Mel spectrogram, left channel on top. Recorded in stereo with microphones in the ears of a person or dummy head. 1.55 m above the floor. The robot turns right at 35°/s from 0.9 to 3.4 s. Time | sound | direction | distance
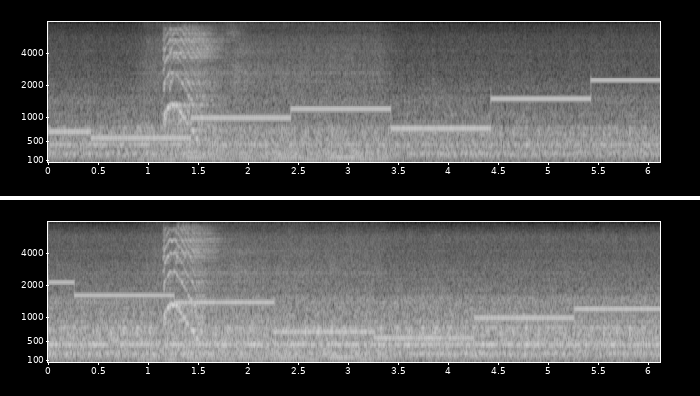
1.1 | a cupboard door | 5° right (ahead or behind) | 6.5 m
